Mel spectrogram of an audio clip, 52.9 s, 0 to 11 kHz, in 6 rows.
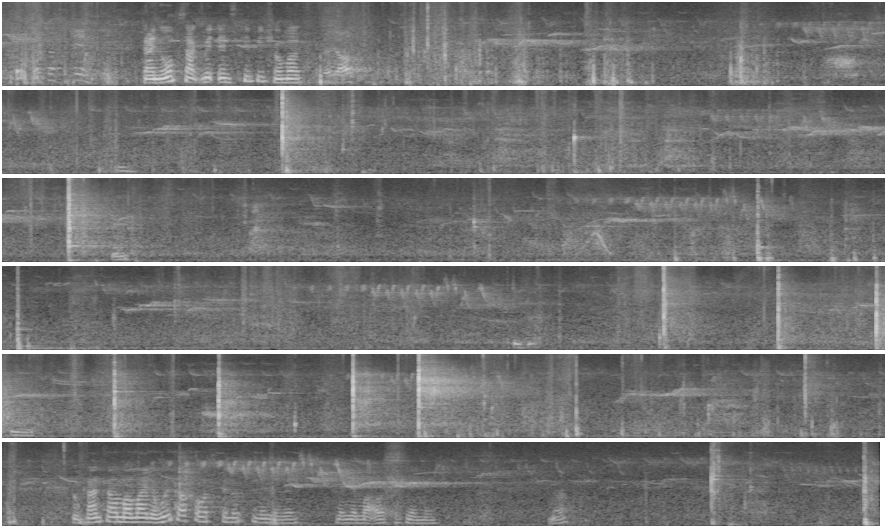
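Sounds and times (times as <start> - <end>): axe chopping wood: 11.6 - 12.4, 18.3 - 19.0, 24.4 - 27.1, 33.1 - 37.9, 38.8 - 41.2, 51.2 - 51.7.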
